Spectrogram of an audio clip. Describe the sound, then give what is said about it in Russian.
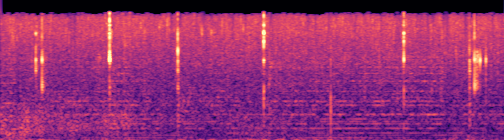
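Heavy rain pours down steadily, a dense hiss of water with scattered sharp drips and taps standing out on top. The downpour is constant throughout, with no voices. “Уже идет ливень. Уже идет дождь, хлещет.”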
